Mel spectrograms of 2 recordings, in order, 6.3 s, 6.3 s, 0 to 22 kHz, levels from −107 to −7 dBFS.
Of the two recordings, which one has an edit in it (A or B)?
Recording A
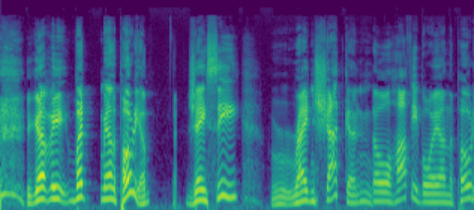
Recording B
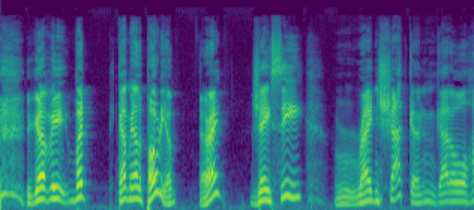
A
